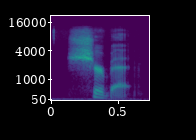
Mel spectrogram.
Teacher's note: it depends on where you're from and how you talk but the standard way to say it is with the r in both parts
